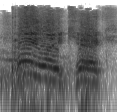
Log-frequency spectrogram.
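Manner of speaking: slow high shout; excited call. Real, not acted. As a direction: draw the move name out loud. Live call of kick.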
